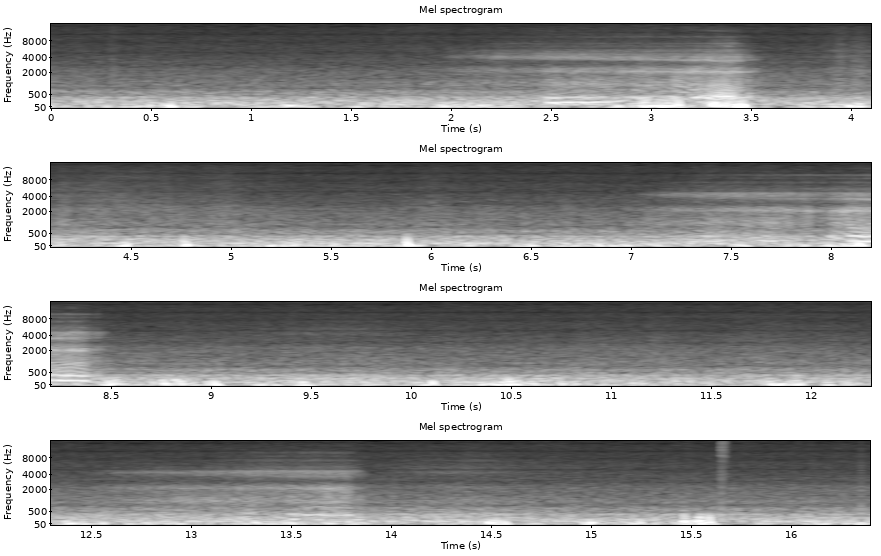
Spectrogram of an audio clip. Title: German shepherd snoring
